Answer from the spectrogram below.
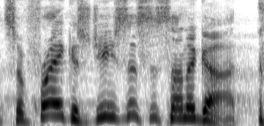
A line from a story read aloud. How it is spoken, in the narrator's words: Pastor Dale blurts out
